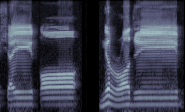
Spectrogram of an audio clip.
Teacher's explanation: را زبر کی وجہ سے پور بھی پڑا جائے گا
